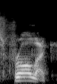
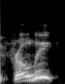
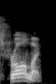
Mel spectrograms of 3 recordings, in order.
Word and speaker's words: Frolik: It's Frolic. Really? Bobby Holik. Wouldn't it be Frolik? No, it's Frolic.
